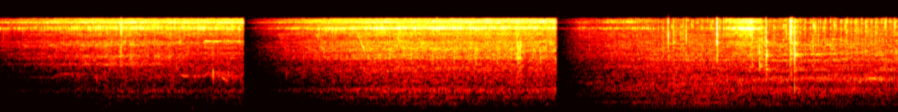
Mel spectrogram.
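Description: Steady rushing noise of riding folding bicycles on a paved road, in three short stretches that stop abruptly and fade back in, with a few sharp clicks near the end.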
